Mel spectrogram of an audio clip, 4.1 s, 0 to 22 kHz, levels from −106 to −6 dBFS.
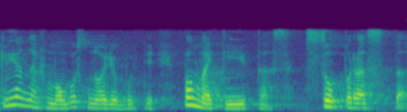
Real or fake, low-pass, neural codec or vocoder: fake; 7.2 kHz; codec, 16 kHz, 16 kbps, FunCodec, trained on Chinese and English, 50 frames a second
